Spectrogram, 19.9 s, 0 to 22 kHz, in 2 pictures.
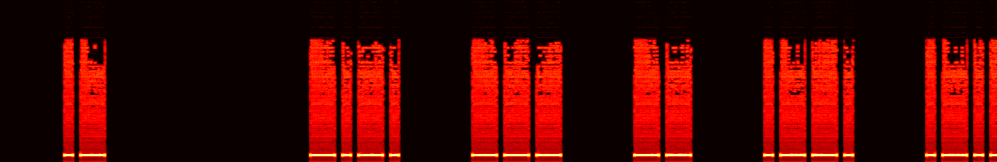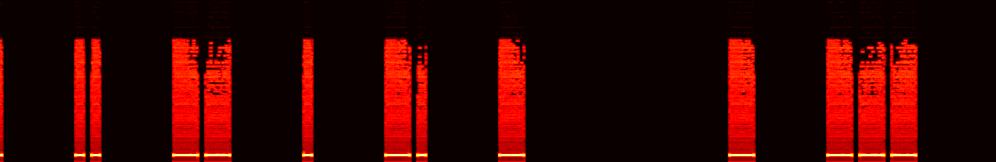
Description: Morse code, heard as a keyed tone, about 15 wpm, spaced as for 8 wpm, 1000 Hz. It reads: A COMPLIMENT TO
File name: qotdfiles / 8wpm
